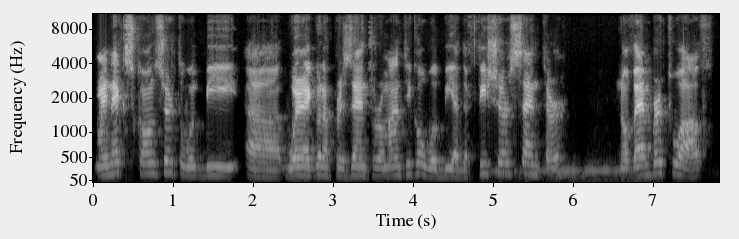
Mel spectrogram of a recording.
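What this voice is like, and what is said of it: Speaks with a foreign accent. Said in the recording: “he take a fun of me for my accent... I believe I have a very cute accent”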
